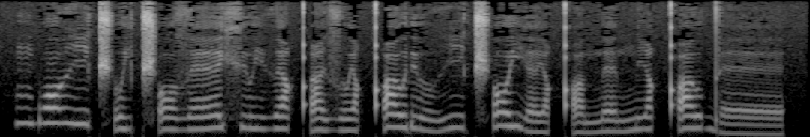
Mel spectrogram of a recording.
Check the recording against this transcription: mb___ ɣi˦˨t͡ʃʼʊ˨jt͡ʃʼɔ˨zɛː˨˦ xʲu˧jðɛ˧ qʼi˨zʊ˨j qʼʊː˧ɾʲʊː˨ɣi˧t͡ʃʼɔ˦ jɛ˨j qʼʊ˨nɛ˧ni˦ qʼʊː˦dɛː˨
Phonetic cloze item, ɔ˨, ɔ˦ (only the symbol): ɔ˦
